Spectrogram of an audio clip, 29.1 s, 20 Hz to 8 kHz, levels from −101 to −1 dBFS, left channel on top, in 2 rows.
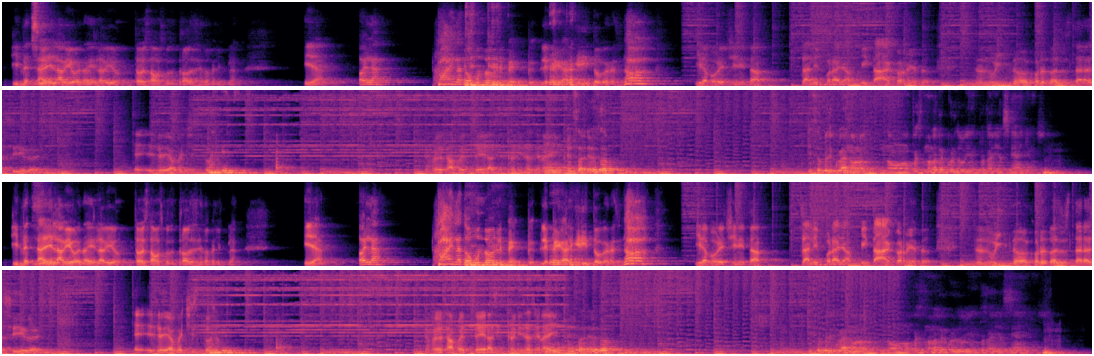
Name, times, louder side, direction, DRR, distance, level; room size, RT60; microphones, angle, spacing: voice 1, 0.1-3.5 4.0-4.3 4.8-5.1 5.7-8.6 9.2-10.1 10.6-15.5 16.3-17.4 20.2-22.0 24.6-24.7 28.4-28.6, right 4 dB, 90° right, 12 dB, 0.9 m, -31 dB
voice 2, 6.1-6.7 7.3-7.7 17.3-17.6 18.2-18.3 21.7-22.6 25.3-28.4, left 1 dB, 75° left, 4 dB, 2.1 m, -29 dB
sound 1, 9.1-26.5, right 1 dB, 20° right, 1.7 m, -34 dB
sound 2, 17.0-22.0, right 6 dB, 65° right, 1.8 m, -41 dB
14.5 x 9.0 x 5.3 m, 1.1 s
head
